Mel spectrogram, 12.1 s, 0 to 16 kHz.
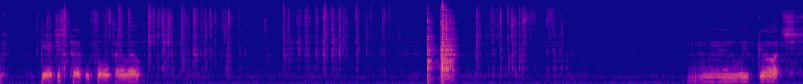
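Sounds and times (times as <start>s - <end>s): foil wrapper crinkling: 0.6s - 6.1s, 7.0s - 8.6s.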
